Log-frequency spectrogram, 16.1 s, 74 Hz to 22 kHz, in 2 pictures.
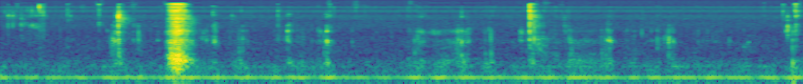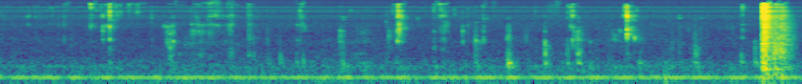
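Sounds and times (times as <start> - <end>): person chewing food: 0.0 - 15.6
faint low hum: 0.0 - 16.0.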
